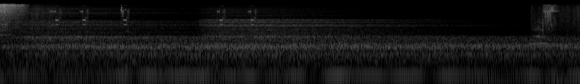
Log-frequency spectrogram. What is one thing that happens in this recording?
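Menu clicks sound briefly.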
